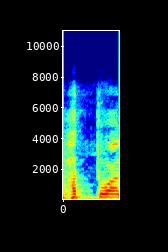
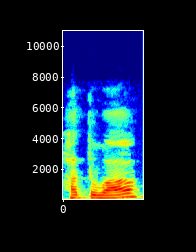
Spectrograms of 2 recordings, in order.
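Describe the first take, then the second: First: "हत्वा" with त held twice; wrong doubled consonant. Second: "हत्वा" with a single त; correct single consonant. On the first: Teacher warning students of the error, doubled त in "हत्वा". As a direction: say "हत्वा" as hat-twaa. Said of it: "नहीं". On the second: Teacher giving the right form, single त in "हत्वा". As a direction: say "हत्वा" as hat-vaa. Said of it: "ध्यान दीजिए". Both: Shown as a demonstration.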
